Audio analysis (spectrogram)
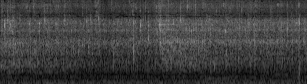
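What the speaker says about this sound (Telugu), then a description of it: "ఆయిల్ హీట్ ఎక్కిన తర్వాత చికెన్ వేసేసాను" Chicken sizzles in hot oil in a steady, loud, continuous crackle with faint bubbling pops throughout, and no voices.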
